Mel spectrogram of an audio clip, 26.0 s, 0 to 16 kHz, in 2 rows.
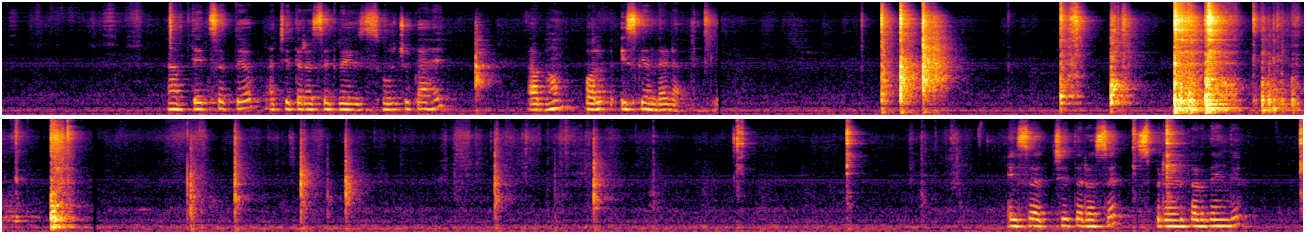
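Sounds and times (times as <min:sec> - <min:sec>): spatula scraping metal pot: 0:10.6 - 0:11.4.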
